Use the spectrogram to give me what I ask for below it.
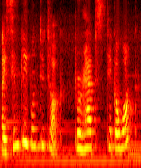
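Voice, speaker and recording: A woman voicing a wise, caring female zebra who speaks formally in measured rhymes. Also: high-pitched, lively intonation, soft background music, pitched above the performer's own voice. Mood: polite.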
